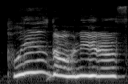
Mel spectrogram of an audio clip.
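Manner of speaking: high, loud begging; pleading cry. A narrator's reading. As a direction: beg the monster in a high storybook wail. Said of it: "cried the dogs".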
